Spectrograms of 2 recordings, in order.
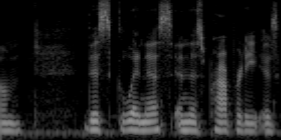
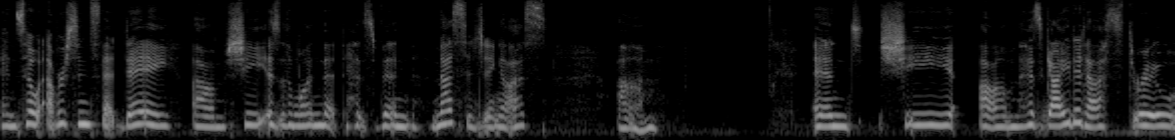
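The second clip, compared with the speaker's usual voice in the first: moved, emotional, pitched-up voice; 7 semitones higher than usual. Speaker telling a personal story, becoming emotional. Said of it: "Excuse me".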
